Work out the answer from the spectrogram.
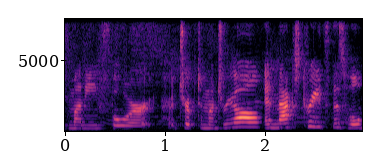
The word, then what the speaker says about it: Montreal: mention that Maddie kept referring to it as Montreal. I am from Canada, and my roommate is from Montreal. It's pronounced Montreal, and it was so frustrating that she kept calling it that the whole time.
